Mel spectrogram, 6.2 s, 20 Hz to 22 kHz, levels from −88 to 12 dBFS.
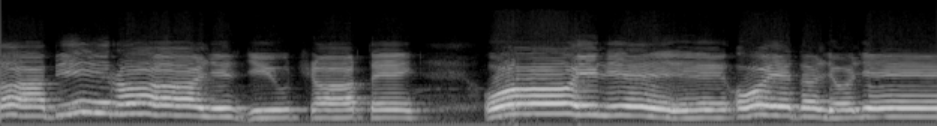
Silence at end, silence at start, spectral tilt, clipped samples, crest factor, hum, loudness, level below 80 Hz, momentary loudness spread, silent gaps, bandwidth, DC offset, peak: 0 s; 0 s; -5.5 dB/octave; under 0.1%; 14 dB; none; -17 LUFS; -50 dBFS; 10 LU; none; 6.8 kHz; under 0.1%; -2 dBFS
